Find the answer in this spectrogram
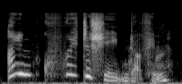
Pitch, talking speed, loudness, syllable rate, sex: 260 Hz, 195 wpm, -18 LUFS, 6.9 syllables/s, female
